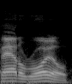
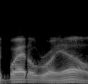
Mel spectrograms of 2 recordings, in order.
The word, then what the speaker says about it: Battle Royale: You said Battle Royal. You didn't say Battle Royale. It's Royale.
